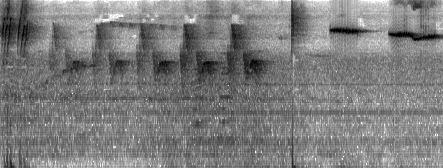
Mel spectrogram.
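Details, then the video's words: White-throated flycatcher song of high, buzzy repeated notes in a steady string, followed by short pure whistles held on one pitch; a single sharp click midway and a light constant background hiss. "Sikatan krongkongan putih suara gak kalah sama burung kicau lain"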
